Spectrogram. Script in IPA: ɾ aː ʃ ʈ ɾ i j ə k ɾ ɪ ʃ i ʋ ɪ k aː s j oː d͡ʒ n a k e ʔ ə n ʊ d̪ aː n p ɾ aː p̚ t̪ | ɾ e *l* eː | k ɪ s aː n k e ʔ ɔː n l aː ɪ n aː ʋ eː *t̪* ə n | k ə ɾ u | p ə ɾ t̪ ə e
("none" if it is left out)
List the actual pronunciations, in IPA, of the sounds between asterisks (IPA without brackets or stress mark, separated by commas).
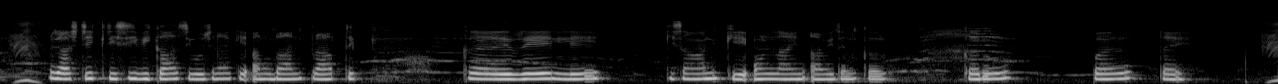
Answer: l, d̪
